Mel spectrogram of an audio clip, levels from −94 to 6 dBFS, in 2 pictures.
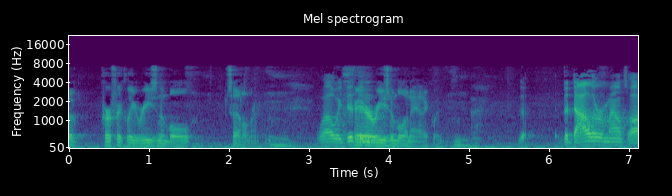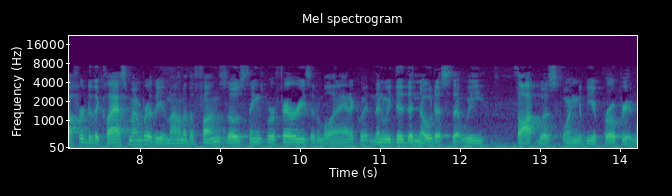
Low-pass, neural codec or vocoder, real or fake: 7.2 kHz; none; real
